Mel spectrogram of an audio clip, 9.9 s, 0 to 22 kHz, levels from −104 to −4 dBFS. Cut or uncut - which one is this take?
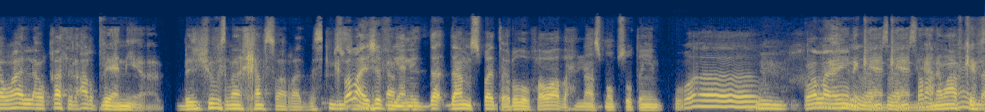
cut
